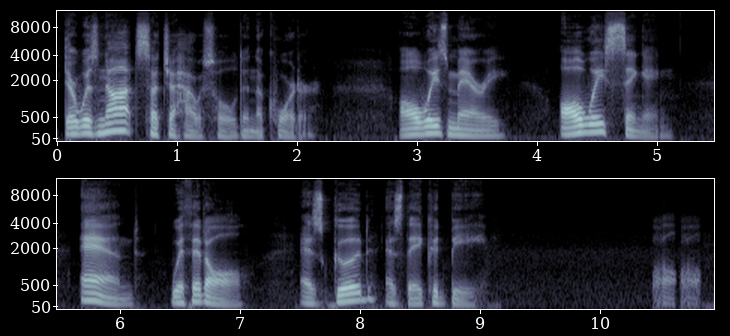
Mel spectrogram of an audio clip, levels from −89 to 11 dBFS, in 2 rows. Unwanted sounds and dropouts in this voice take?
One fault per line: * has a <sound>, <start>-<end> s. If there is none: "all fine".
* has a laugh, 10.4-10.8 s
